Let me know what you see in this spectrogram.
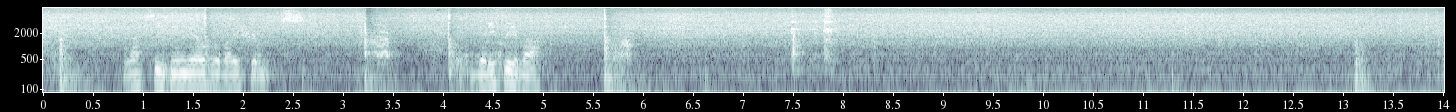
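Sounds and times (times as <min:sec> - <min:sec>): shrimp sizzling in frying pan: 0:00.0 - 0:14.0.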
